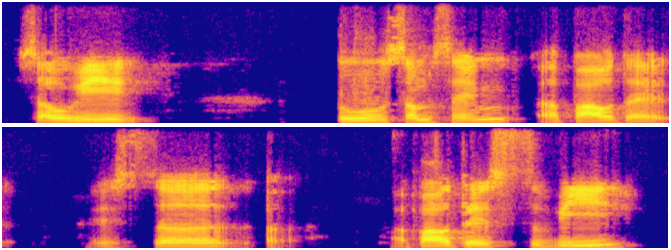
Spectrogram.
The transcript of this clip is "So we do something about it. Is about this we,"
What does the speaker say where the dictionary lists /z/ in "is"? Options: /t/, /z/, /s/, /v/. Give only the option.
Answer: /s/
